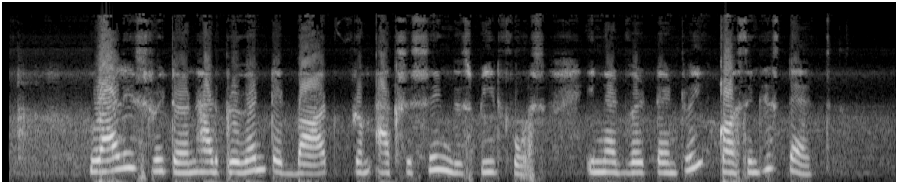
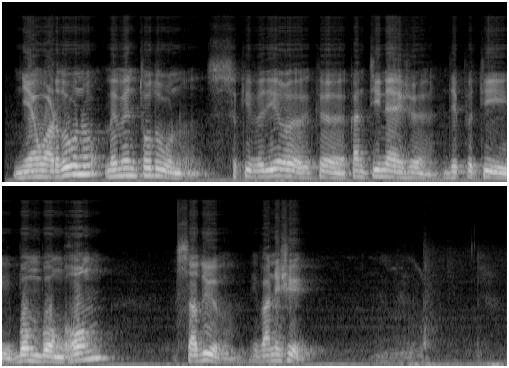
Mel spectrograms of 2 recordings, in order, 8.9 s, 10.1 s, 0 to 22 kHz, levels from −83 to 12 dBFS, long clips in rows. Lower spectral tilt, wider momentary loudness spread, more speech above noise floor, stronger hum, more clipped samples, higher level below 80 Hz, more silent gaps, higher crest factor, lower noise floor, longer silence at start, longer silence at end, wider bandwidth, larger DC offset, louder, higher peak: second, -4.5 dB/octave vs -7.5 dB/octave; about the same, 14 LU vs 16 LU; about the same, 28 dB vs 25 dB; neither; neither; second, -46 dBFS vs -38 dBFS; neither; about the same, 12 dB vs 14 dB; about the same, -40 dBFS vs -39 dBFS; about the same, 0.05 s vs 0.1 s; first, 0.7 s vs 0.05 s; about the same, 17 kHz vs 16 kHz; neither; first, -12 LUFS vs -15 LUFS; about the same, 0 dBFS vs -2 dBFS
